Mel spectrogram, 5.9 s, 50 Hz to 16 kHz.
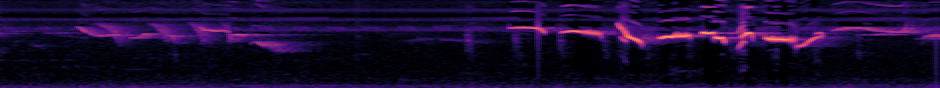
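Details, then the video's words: Oriental magpie-robin kept as a decoy, singing 'tìu tíu tiu' to prompt other magpie-robins to sing. Faint warbling first, then a bright burst of about eight loud, quick whistles with sharp upward and downward slides. "Choè than mồi mềm hót tìu tíu tiu phần 3 | Kích Choè Than Hót"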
